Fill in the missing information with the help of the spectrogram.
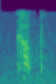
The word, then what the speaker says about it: cup: 对，但是这个单词 cup，它中间这个 u，它的发音呢就和字母本身音不一样，它发的比较短促 cup。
